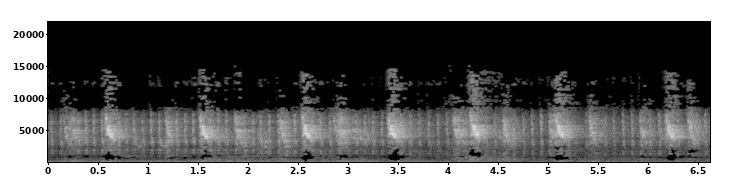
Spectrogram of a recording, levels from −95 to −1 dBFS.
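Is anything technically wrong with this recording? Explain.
Yes. Generation loss runs through the whole clip. The likely cause is the audio being decoded and re-encoded as MP3 around seven times, with the texture pointing to something like 64 kbit/s. Each pass requantises the signal on a shifted frame grid, so the errors and spectral gaps pile up instead of staying fixed. The result sounds swirly, smeared and hollow, transients lose their edge, and nothing remains above 15.1 kHz.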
